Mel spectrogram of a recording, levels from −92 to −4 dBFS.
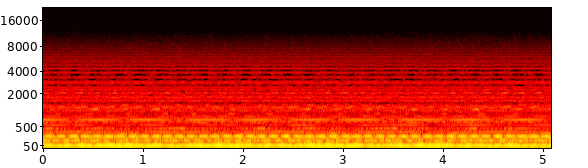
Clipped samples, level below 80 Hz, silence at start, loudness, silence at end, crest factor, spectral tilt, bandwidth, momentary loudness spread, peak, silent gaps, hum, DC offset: under 0.1%; -32 dBFS; 0 s; -33 LUFS; 0 s; 10 dB; -7 dB/octave; 8.8 kHz; 1 LU; -20 dBFS; none; none; under 0.1%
